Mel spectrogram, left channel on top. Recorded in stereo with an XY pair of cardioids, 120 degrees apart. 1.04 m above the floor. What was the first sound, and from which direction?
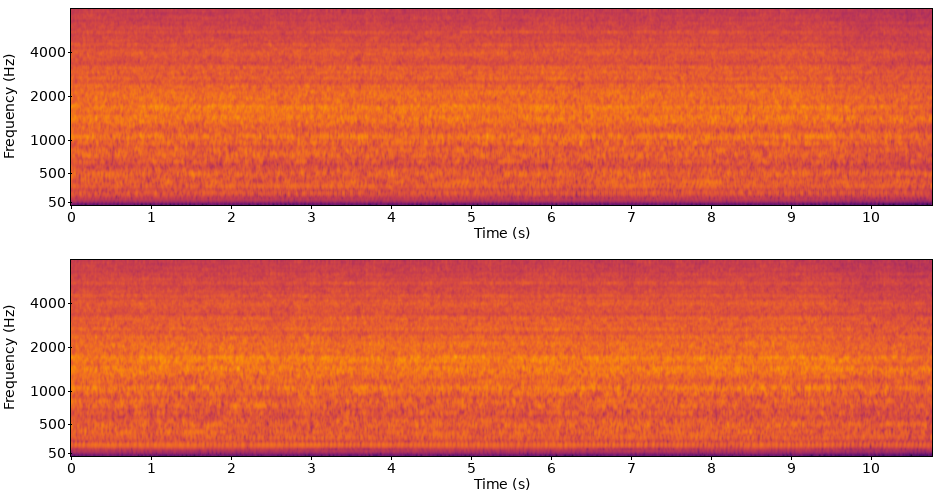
An engine running, 10° right.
